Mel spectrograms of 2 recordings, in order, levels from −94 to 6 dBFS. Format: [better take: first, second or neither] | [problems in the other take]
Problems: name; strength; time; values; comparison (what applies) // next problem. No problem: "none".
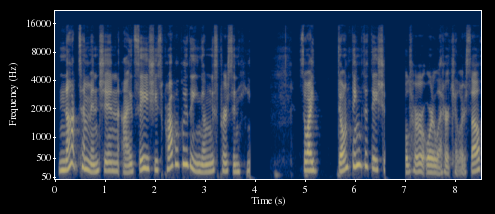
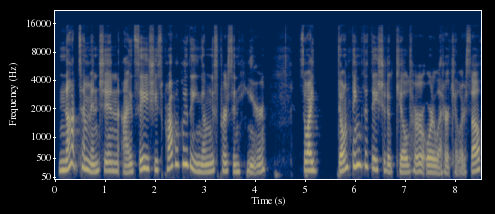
second | audio cutting out; at 4 s and at 6.5 s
